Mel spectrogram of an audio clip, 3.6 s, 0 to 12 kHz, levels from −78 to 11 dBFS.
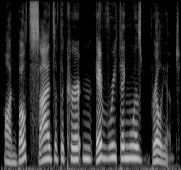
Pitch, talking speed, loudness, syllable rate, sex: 210 Hz, 150 wpm, -17 LUFS, 4.3 syllables/s, female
